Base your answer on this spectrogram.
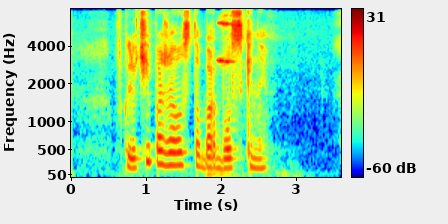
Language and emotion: Russian, neutral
